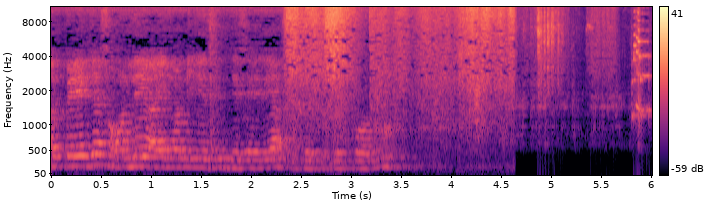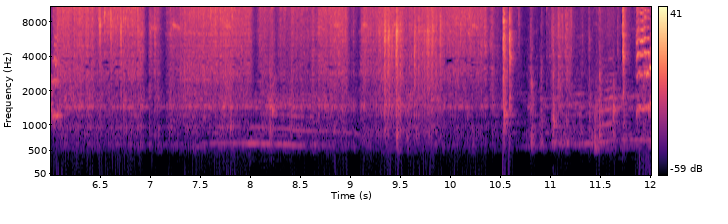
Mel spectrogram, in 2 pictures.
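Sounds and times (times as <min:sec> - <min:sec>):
sandpaper scratching on metal: 0:02.4 - 0:11.4.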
